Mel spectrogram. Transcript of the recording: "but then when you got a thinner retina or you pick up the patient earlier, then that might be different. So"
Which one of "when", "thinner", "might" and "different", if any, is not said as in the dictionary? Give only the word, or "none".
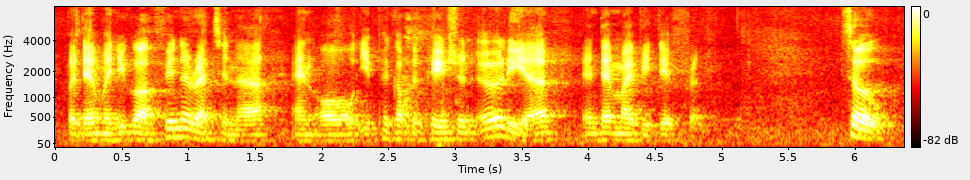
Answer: thinner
